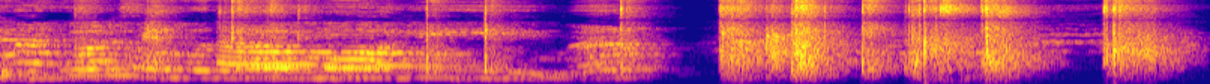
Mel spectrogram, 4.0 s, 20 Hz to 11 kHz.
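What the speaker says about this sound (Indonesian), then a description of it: "Tepuk 5 kali." A voice speaks first, then a group of children claps in quick, uneven bursts, several claps close together, nearby and fairly loud.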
